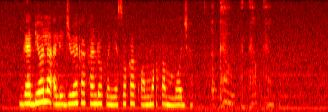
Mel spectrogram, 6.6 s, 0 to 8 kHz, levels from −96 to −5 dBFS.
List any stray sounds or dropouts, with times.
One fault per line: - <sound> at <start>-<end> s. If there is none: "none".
- dropout at 3.1-3.1 s
- throat clearing at 4.0-5.5 s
